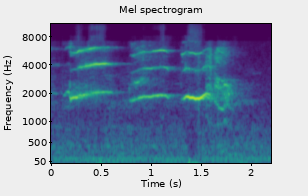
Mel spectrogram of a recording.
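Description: A young girl squealing in a very high, squeaky voice: three or four short held squeals in quick succession.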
